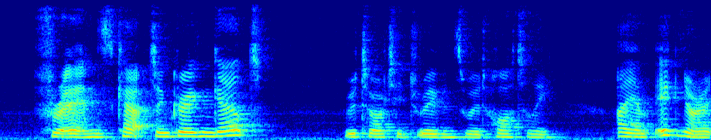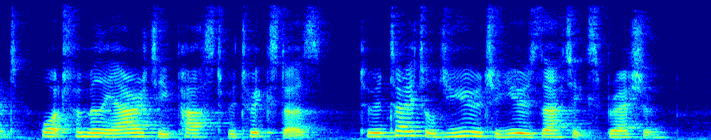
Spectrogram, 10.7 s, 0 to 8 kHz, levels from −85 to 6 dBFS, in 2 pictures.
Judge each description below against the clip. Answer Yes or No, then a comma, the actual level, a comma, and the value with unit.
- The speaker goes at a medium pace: No, slow, 120 wpm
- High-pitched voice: Yes, high, 195 Hz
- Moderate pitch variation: Yes, average, 3.2 semitones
